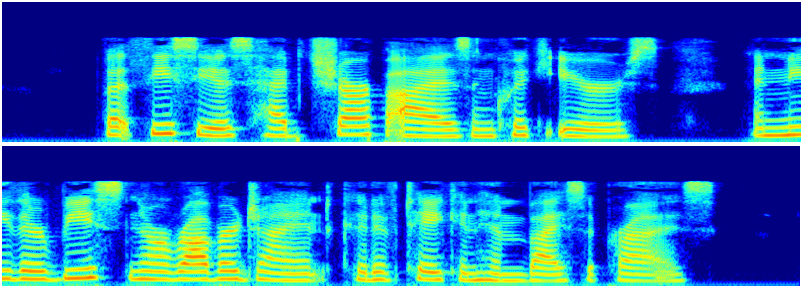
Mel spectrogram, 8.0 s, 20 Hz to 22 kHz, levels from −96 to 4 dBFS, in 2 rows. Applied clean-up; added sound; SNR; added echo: none; none; none; none.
